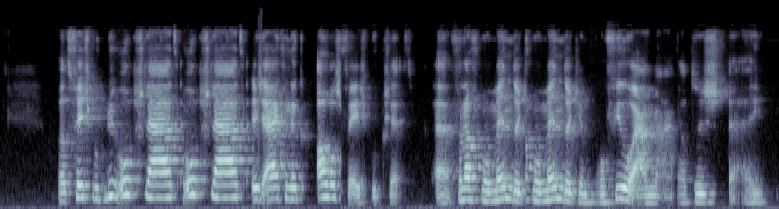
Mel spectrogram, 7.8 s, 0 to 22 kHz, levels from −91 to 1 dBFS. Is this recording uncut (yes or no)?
no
